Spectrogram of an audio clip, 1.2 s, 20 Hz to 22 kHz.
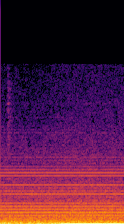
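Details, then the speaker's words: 2022 Toyota Avanza/Veloz, microphone at the rear fuel tank: a low steady hum swelling in when the ignition is switched on, the in-tank fuel pump priming; normal, possibly louder when fuel is low. "oke so tersebut adalah normal bukan sebuah kesalahan ataupun kerusakan dari komponen yang bersangkutan"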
